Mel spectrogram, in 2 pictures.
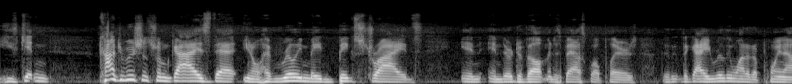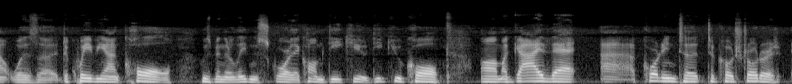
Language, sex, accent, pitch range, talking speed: English, male, American, 115-140 Hz, 205 wpm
